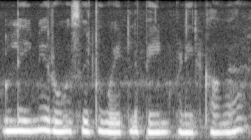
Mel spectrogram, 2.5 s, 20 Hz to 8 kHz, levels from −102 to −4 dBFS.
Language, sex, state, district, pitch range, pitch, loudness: Tamil, female, Tamil Nadu, Kanyakumari, 195-220 Hz, 210 Hz, -11 LUFS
